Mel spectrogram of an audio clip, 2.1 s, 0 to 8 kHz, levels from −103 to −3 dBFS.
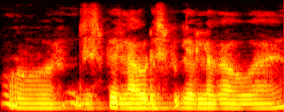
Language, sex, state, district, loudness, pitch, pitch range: Hindi, male, Jharkhand, Jamtara, -27 LUFS, 120 Hz, 120-125 Hz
